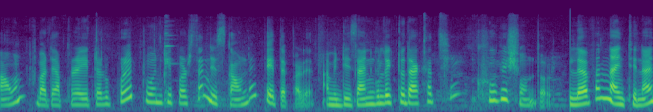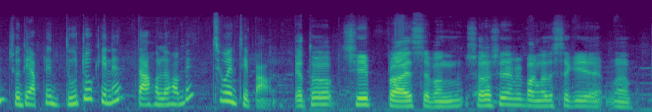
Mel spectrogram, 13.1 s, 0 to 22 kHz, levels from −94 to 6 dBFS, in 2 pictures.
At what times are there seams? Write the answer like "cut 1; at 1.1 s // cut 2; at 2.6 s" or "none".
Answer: cut 1; at 3.1 s // cut 2; at 5.7 s // cut 3; at 9.4 s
